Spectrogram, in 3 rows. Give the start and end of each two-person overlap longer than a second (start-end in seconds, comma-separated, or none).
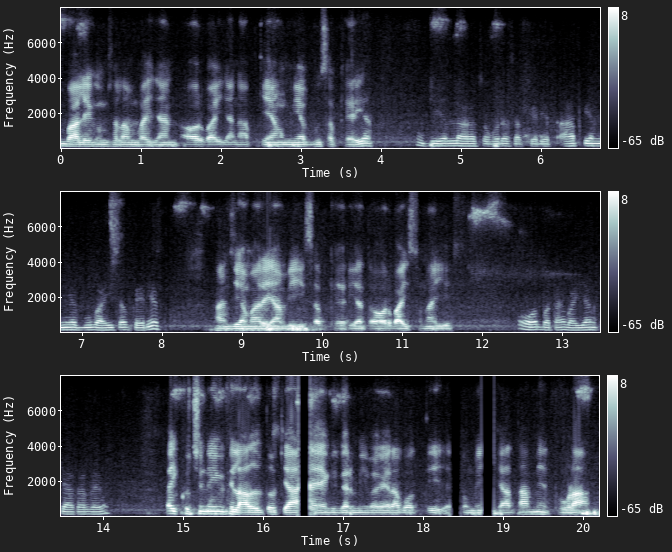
none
